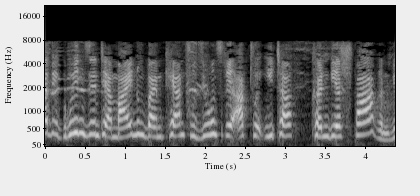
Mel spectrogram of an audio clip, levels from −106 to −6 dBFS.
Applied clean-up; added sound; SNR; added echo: neural mask model RNNoise.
